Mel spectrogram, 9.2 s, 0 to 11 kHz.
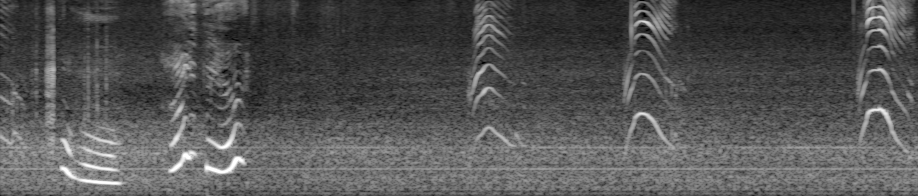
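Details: Male Bengal kitten, Boy2, two weeks old, from Madison, Wisconsin: a woman's soft cooing voice first, then three faint, high, arched mews spaced roughly one and a half to two seconds apart against a low room hum.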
